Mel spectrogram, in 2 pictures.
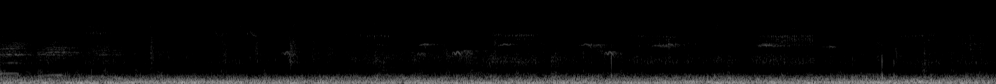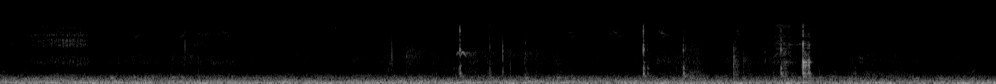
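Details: Stray cat being petted outdoors, content at first before later attacking with claws and teeth; a continuous deep rumbling purr fills the recording, with faint scattered higher chirps and rustling above it.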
